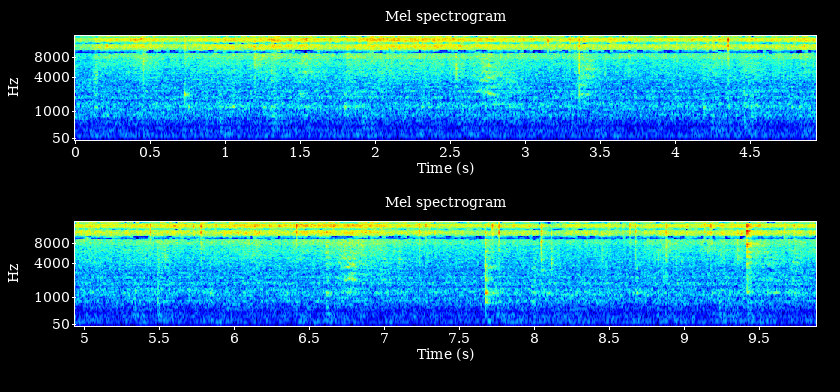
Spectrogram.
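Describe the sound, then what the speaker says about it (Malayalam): Sautéed onions with ground black pepper stirred in a pan for a Kerala-style beef stew: a steady soft sizzle with scraping stir strokes throughout, one sharper clink near the end, no voices. "അതിലോട്ട് നമുക്ക് കുറച്ച് കുരുമുളക് പൊടി ഇട്ട് ഒന്ന് ഇളക്കി കൊടുക്കാം."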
